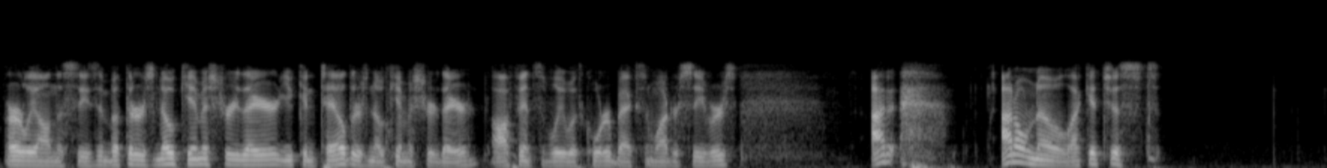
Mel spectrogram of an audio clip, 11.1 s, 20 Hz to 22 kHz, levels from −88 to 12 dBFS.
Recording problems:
high frequencies cut off; severe; nothing above 4.5 kHz

